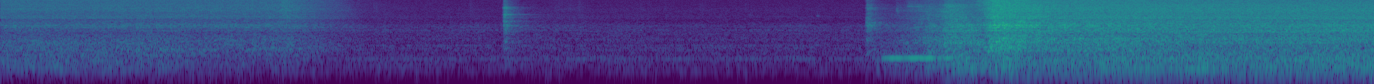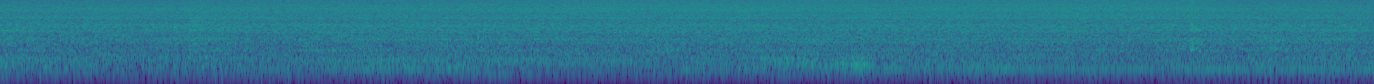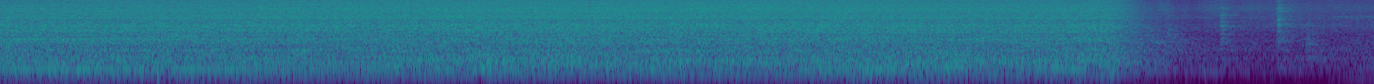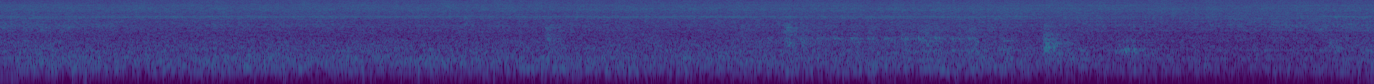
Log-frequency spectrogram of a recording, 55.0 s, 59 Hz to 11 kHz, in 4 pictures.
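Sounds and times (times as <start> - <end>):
high-pressure water spray hissing: 0.0 - 3.5.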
